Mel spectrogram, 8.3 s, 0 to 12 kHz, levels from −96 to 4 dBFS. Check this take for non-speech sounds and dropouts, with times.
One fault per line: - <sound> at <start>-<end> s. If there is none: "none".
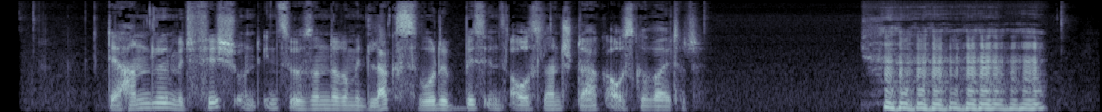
- laugh at 6.5-7.9 s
